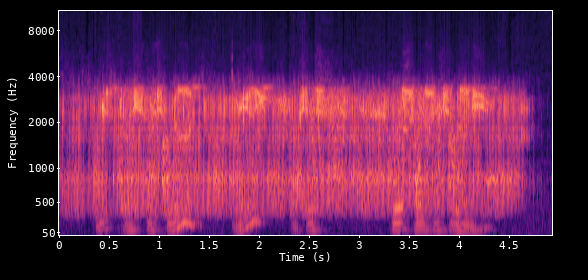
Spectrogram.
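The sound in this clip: Spectrum-inverted voice on a radio downlink: garbled, unintelligible speech-like warbling that runs continuously for about five seconds with a band-limited hissy tone, then cuts off abruptly.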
